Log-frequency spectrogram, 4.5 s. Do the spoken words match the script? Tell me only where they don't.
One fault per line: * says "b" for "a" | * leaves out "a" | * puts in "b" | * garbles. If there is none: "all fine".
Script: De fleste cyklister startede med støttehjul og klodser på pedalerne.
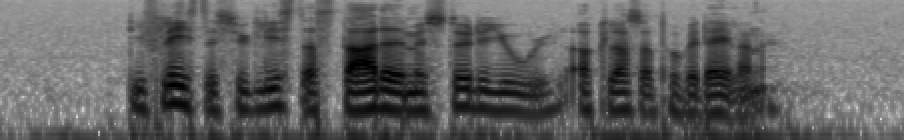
all fine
